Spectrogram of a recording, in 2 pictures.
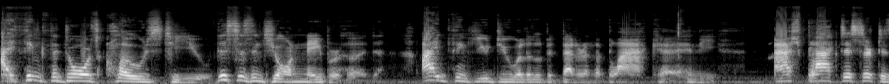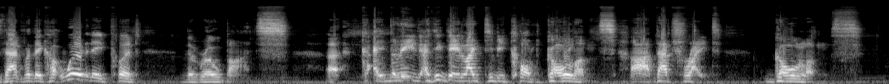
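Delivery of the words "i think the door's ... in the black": gnoll creature voice. One of the gnolls steps forward and speaks; gnoll creature voice. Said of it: "one of the gnolls steps forward and goes".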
